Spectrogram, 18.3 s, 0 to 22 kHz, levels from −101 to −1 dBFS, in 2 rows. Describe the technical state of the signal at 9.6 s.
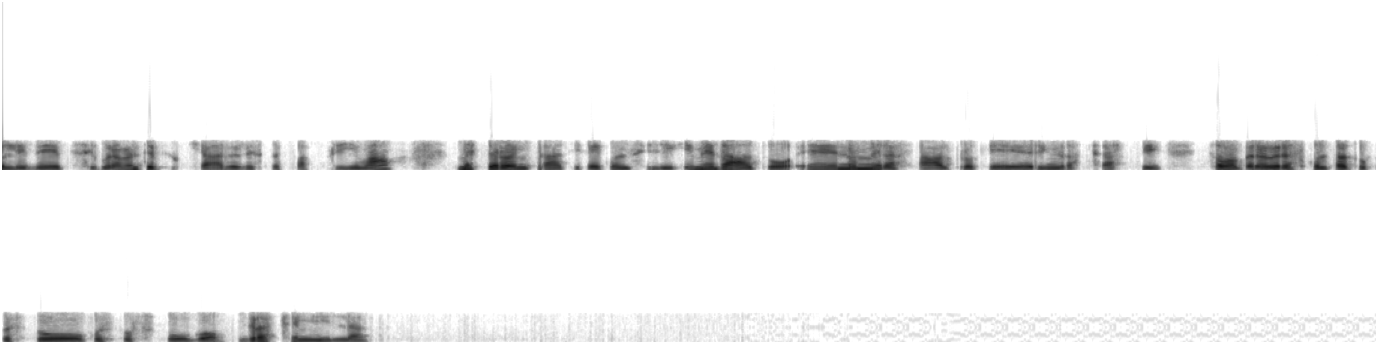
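At 9.6 s the G.723.1 codec is audible, as throughout: heavy low-bitrate coding, consistent with about 6 kbit/s, leaves muffled, hoarse speech confined to 250 Hz–3.6 kHz on the spectrogram, with smeared consonants.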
